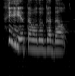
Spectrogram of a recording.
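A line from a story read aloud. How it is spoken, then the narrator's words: Laughing. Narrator (Russian): засмеялся Жак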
